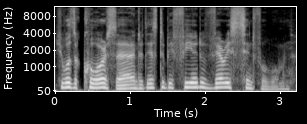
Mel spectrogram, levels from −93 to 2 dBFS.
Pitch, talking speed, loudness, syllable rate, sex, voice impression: 150 Hz, 260 wpm, -16 LUFS, 6.1 syllables/s, male, very masculine, slightly young, slightly adult-like, thick, tensed, powerful, slightly bright, slightly hard, clear, fluent, cool, intellectual, very refreshing, sincere, calm, friendly, reassuring, slightly unique, slightly elegant, wild, slightly sweet, lively, kind, slightly intense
